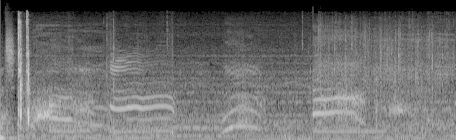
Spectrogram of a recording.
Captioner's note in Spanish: Dennis sigue gritando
